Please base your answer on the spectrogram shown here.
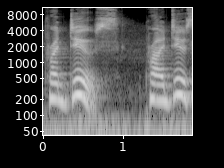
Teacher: A sílaba tônica está nessa primeira sílaba, pro, e a gente vai falar o bem certinho. Mas em produce, produce, que é o verbo de produzir, a segunda sílaba é a sílaba tônica.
